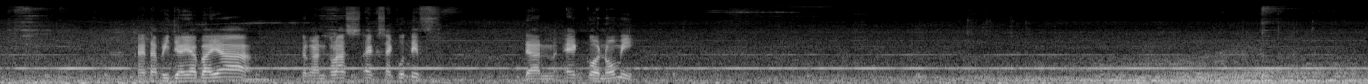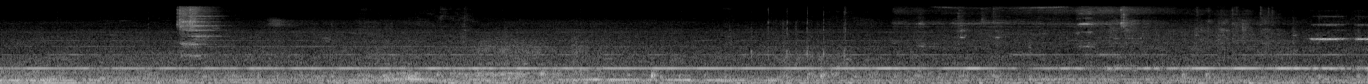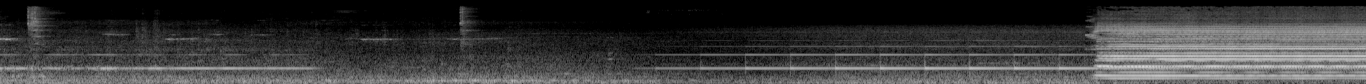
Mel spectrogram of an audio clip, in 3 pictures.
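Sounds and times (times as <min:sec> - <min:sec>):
steady high tone: 0:00.0 - 0:30.6
train wheels rumbling on rails: 0:00.0 - 0:34.4.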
